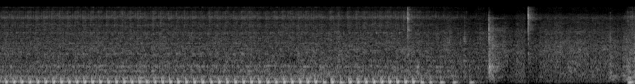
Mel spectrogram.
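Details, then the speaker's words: Yamaha Vega ZR single-cylinder, hard starting, hesitating and stalling: after spark plug gap was tightened it idles with an even putter about three beats a second, then is switched off; weak ignition (coil, CDI or pulser) suspected. "ya langsung enak guys Berarti benar masalah ada di bagian part-p pengapian seperti kuil CDI atau pulser guys"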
